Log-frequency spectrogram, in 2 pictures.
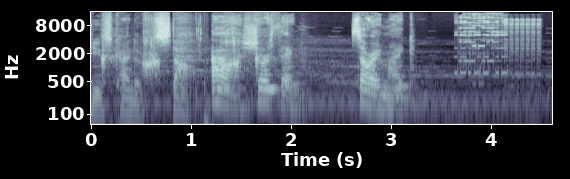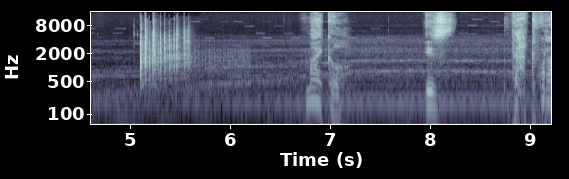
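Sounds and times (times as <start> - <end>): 
speech: 0.0 - 3.8, 6.8 - 7.3, 8.0 - 9.2
bright ringing tone: 3.6 - 4.6
polyhedral dice rolling on a hard surface: 5.0 - 6.2.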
